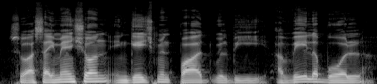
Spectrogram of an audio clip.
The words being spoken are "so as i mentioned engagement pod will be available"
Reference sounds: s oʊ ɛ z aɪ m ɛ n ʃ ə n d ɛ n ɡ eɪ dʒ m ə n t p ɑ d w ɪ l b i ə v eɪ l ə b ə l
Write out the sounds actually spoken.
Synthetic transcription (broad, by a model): s oʊ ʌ s aɪ m ɛ n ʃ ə n ɛ n ɡ eɪ dʒ m ə n t p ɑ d w ɪ l b i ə v eɪ l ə b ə l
